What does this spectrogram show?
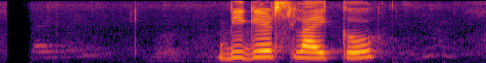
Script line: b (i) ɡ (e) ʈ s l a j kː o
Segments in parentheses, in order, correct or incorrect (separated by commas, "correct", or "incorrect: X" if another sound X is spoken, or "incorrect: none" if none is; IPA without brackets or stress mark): correct, correct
